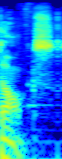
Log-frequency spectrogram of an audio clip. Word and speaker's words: Dox: Devotees of Christian Sonichu, or Dox, is chosen, pronounced Dox, like Chris's favorite pastime, and thus Chris's true and honest religion, Dox, was born.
